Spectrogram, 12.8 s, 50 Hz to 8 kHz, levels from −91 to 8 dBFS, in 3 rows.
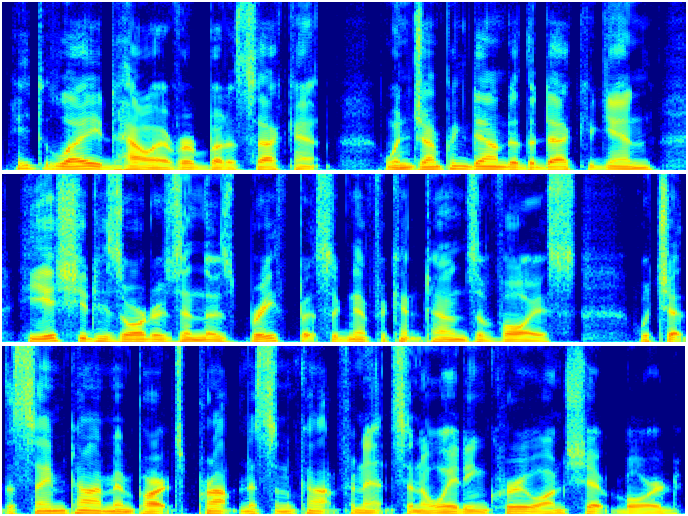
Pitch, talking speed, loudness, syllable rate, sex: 95 Hz, 185 wpm, -20 LUFS, 5.3 syllables/s, male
